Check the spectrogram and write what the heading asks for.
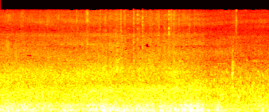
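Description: Wind buffeting the camera's microphone, an uneven low rumble, over the sound of passing street traffic.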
